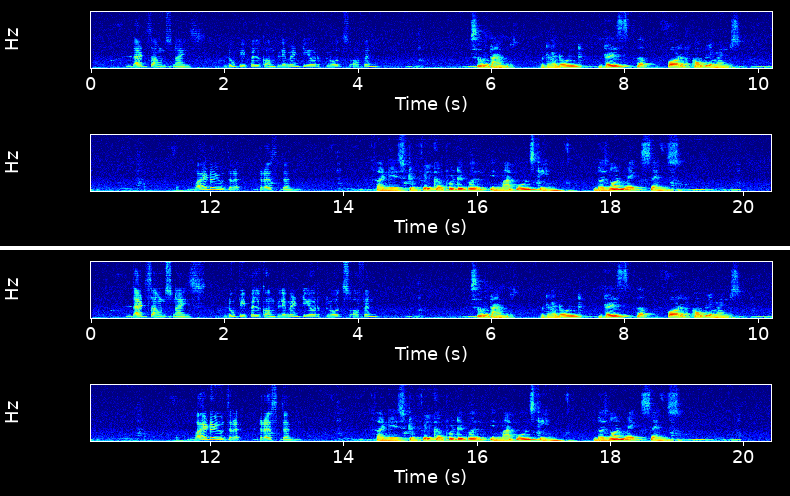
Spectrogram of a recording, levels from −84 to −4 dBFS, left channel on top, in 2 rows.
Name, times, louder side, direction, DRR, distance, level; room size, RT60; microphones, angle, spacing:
voice 1, 0.5-1.7 2.0-4.3 11.6-13.4, right 2 dB, 60° right, 2.8 m, -34 dB
voice 2, 5.6-6.3 6.7-8.4 8.6-9.7 10.1-10.2 14.5-17.3 17.7-19.4 19.8-20.0, equal, ahead, 0.5 m, -20 dB
head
